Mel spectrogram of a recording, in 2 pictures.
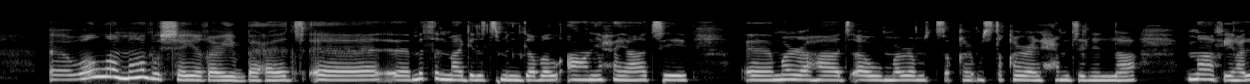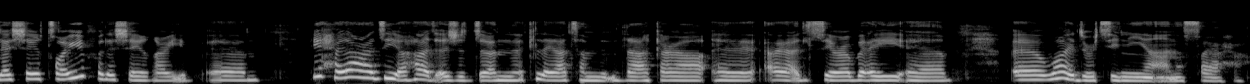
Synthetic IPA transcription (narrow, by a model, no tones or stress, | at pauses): ʔwɑlˤːɑːmabuʃeːɣaɾiːbːaʕad̪ | mɪθlmaɡɪlt̪mɪnɡabɪlʔaːniħajaːt̪ʰi | mɑrˤːɑɦaːd̪ʔawmɑrˤːɑmʊmʊst̪aqɨrˤːɑlħamd̪lɪlːaː | mafiːɦalaːʃeːt̪ˤɑʕiːfwalːaʃeːɣaɾḭːb̚ | hiːħajaːʕaːd̪ɪjːaɦaːd̪ʔad͡ʒɪd̪ankʊlːhajaːt̪hamðaːkɪɾˤɑ | lsiɾˤɑbʕi | waːjd̪ʊɾt̪ʰiːnɪjːaʔa̰nasˤːɑɾˤɑːħɑ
